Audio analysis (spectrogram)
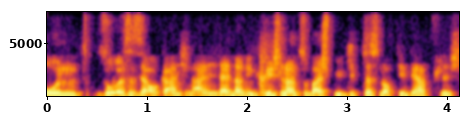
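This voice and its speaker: Speaking at a very fast pace, a man with a fairly high pitch swings very widely in pitch, heard in a dry, close sound with no echo. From Germany, Leipzig (Saxony). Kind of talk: interview.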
